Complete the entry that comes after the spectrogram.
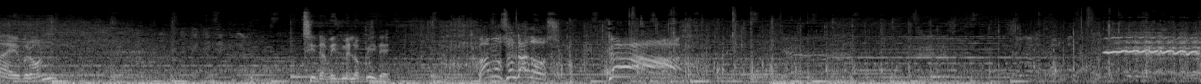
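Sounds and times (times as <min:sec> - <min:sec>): background music with sustained notes: 0:00.0 - 0:12.0
horses galloping: 0:04.0 - 0:12.0.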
